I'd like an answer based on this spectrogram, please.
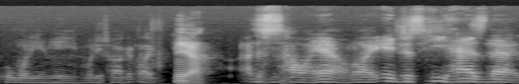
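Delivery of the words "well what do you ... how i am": smug, arrogant, baffled, self-justifying tone. Imitating how the actor would answer being called a prick: imitating an arrogant, puzzled tone. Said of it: "a voice of, like, an arrogant prick".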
